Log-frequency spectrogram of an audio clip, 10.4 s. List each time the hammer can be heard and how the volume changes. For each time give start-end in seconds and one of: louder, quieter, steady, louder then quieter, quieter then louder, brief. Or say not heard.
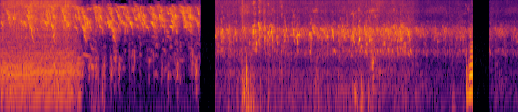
not heard.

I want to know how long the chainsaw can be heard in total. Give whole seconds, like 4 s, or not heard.
2 s.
